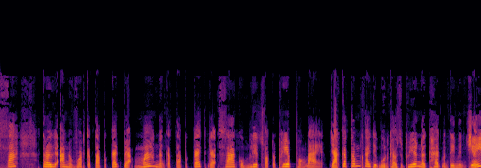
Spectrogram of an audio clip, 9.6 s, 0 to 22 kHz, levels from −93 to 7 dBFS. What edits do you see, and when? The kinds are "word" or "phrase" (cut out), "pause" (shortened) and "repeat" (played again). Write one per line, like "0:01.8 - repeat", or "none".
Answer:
0:06.5 - pause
